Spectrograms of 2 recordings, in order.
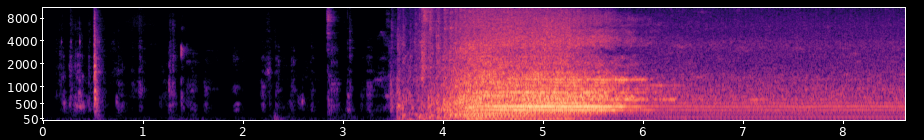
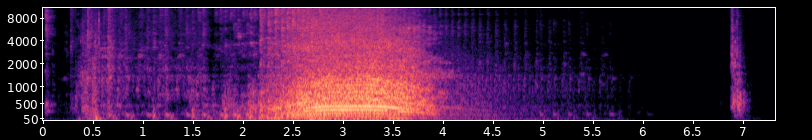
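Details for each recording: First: Cub Cadet SC500 HW 159cc mower, sat a year, after carb cleaning and fresh non-ethanol fuel: fires, flares briefly and settles into an even steady run; previously wouldn't start or died after a second, now fixed. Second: Cub Cadet SC500 HW mower, 159cc engine, sat for a year, primed with non-ethanol fuel past the auto choke: catches on the pull, revs about two seconds, then fades and dies, suggesting a blocked fuel system.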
